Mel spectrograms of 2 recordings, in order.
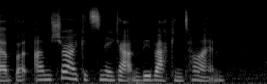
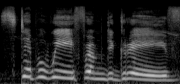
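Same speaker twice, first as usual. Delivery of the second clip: loud, bad, put-on Jamaican accent; 4 semitones higher, 10 dB louder than usual. Voicing a witch doctor character: Diablo III witch doctor Jamaican accent. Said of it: "I'm gonna try and shoot for a Jamaican accent".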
